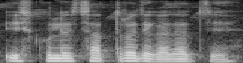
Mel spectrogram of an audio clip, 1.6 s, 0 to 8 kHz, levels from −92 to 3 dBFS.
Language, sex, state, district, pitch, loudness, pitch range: Bengali, male, Tripura, Dhalai, 120 Hz, -16 LUFS, 110-125 Hz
